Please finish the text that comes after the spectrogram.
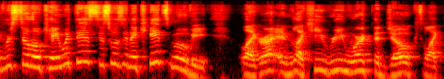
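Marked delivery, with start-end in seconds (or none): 0.0-2.6 high-pitched incredulous questioning; squeaky-high mock outrage; mock disbelief. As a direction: imitate a comic protesting in disbelief. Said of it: "and he's like".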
